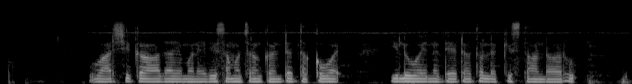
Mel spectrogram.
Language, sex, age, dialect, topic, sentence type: Telugu, male, 18-24, Southern, banking, statement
